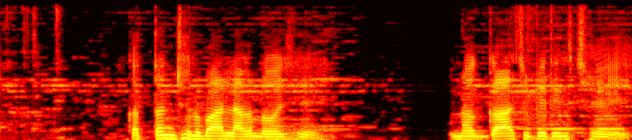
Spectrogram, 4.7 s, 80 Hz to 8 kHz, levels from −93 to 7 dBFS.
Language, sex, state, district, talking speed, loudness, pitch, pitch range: Angika, female, Bihar, Bhagalpur, 90 wpm, -16 LUFS, 165 Hz, 155-180 Hz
